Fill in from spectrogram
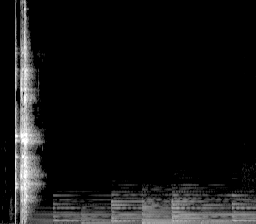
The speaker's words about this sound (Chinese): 其实我们可以干杯的， 我们来我们来看能不能把这声音给录下来啊。 可以的。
